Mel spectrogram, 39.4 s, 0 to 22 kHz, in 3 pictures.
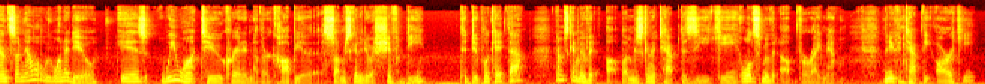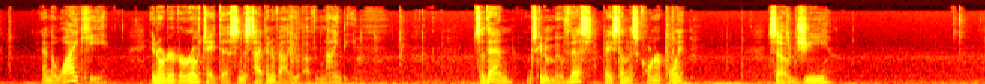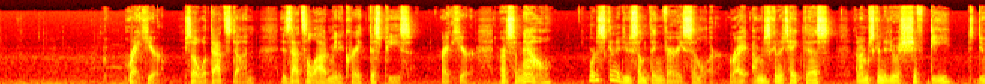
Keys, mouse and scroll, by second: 0.0 middle click, 0.6 shift+middle click, 5.1 shift+d, 10.5 scroll up 2, 12.0 r, 19.2 scroll up 2, 20.9 m, 23.6 g, 26.2-26.7 scroll up 10, 28.2-29.6 scroll down 11, 33.4 click, 34.5-35.4 scroll up 1.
